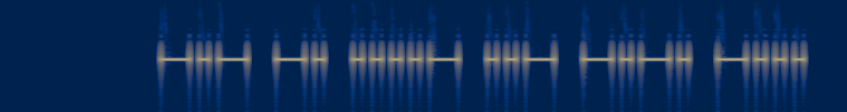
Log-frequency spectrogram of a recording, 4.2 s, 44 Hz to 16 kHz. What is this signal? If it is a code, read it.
Morse code, heard as a keyed tone, about 25 wpm, 700 Hz. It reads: KN4UCB
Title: USA Call Signs Repeated 2x 25wpm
